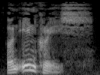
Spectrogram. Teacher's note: khi là danh từ thì nhấn mạnh vần nhất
